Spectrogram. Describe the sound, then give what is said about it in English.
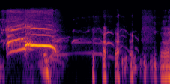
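A voice imitates a frightened yelp made on seeing a giant spider on the wall, a loud, strained, high-pitched cry lasting about a second, followed by quieter, choppy vocal sounds like soft laughter. “And I let a bit of a yelp.”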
